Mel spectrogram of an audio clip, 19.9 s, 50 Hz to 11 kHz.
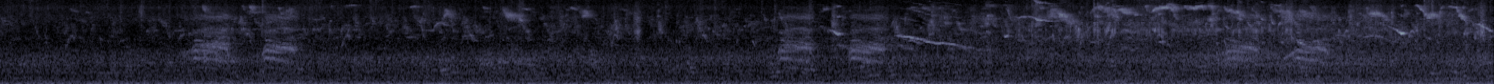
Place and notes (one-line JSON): {"title": "Berlin Wall of Sound, birds at Waltersdorfer Chaussee 080909", "latitude": "52.40", "longitude": "13.51", "altitude": "43", "timezone": "Europe/Berlin"}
